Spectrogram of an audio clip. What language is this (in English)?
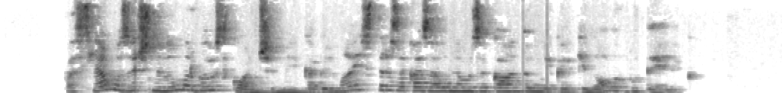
Belarusian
